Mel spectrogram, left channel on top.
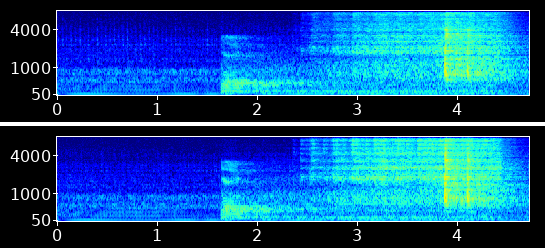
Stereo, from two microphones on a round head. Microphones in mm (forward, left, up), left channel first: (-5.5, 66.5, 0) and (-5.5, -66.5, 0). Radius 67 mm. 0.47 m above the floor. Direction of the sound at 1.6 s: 75° right (ahead or behind).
